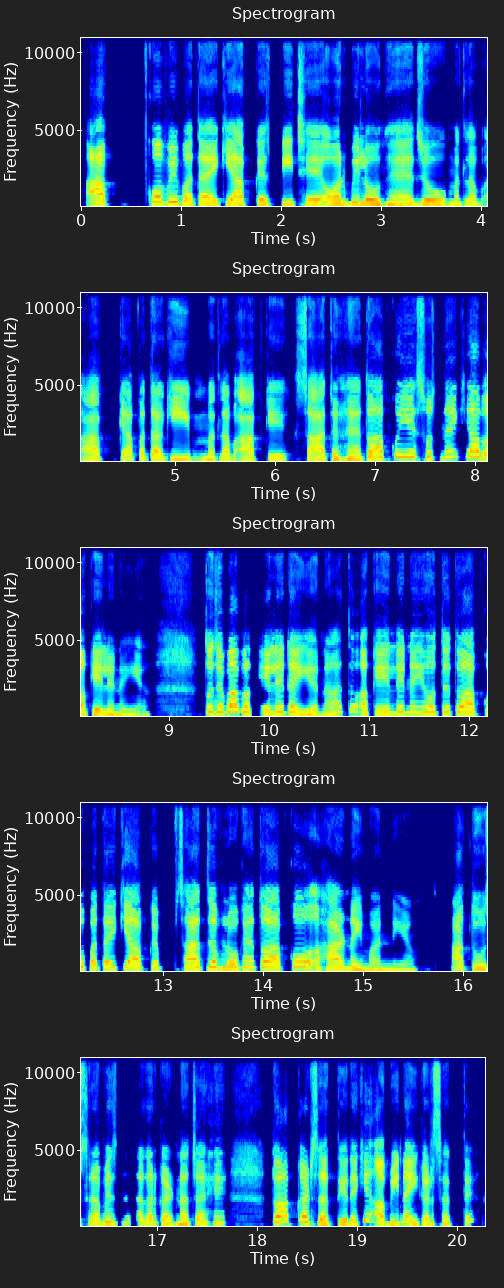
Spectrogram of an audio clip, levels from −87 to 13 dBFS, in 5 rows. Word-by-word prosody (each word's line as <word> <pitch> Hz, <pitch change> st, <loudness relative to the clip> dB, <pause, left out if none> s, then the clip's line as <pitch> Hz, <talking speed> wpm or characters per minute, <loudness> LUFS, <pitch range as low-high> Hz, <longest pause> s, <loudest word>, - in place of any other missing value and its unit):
आपको 300 Hz, +3 st, 0 dB
भी 350 Hz, +1 st, +3 dB
पता 260 Hz, -7 st, 0 dB
है 240 Hz, 0 st, +4 dB
कि 270 Hz, +4 st, -1 dB
आपके 240 Hz, +3 st, 0 dB, 0.2 s
पीछे 260 Hz, +1 st, +1 dB
और 245 Hz, +2 st, +3 dB
भी 295 Hz, +4 st, 0 dB
लोग 250 Hz, -5 st, +4 dB
हैं, 230 Hz, 0 st, 0 dB
जो 240 Hz, +1 st, +3 dB
मतलब 230 Hz, -1 st, -5 dB
आप 225 Hz, -2 st, -1 dB, 0.2 s
क्या 260 Hz, -2 st, -1 dB
पता 255 Hz, -1 st, 0 dB
कि 250 Hz, +1 st, 0 dB
मतलब 230 Hz, +1 st, -3 dB
आपके 225 Hz, +2 st, -2 dB, 0.2 s
साथ 230 Hz, +1 st, +1 dB
हैं, 245 Hz, +1 st, +1 dB
तो 310 Hz, -, +1 dB
आपको 340 Hz, +5 st, +1 dB
ये 380 Hz, -1 st, +2 dB
सोचना 335 Hz, 0 st, -4 dB
है 365 Hz, -, -3 dB
कि 380 Hz, +1 st, -7 dB
आप 370 Hz, -4 st, +3 dB
अकेले 230 Hz, -3 st, +1 dB
नहीं 170 Hz, -5 st, -5 dB
हैं। 175 Hz, +3 st, -12 dB, 0.6 s
तो 360 Hz, -, +2 dB
जब 360 Hz, +2 st, +1 dB
आप 390 Hz, -1 st, +6 dB
अकेले 300 Hz, +1 st, 0 dB
नहीं 275 Hz, -8 st, +2 dB
हैं 205 Hz, -, -1 dB
ना, 240 Hz, -, -4 dB
तो 400 Hz, -, -4 dB
अकेले 295 Hz, +4 st, -1 dB
नहीं 330 Hz, 0 st, -2 dB
होते, 330 Hz, +1 st, 0 dB
तो 345 Hz, 0 st, -1 dB
आपको 320 Hz, +1 st, +2 dB
पता 315 Hz, 0 st, -1 dB
है 320 Hz, -, 0 dB
कि 335 Hz, -, -3 dB
आपके 315 Hz, 0 st, +1 dB, 0.2 s
साथ 295 Hz, 0 st, +3 dB
जब 335 Hz, -3 st, +2 dB
लोग 300 Hz, +1 st, +1 dB
हैं, 330 Hz, +1 st, -2 dB
तो 355 Hz, -, +3 dB
आपको 340 Hz, +2 st, +2 dB
हार 290 Hz, +3 st, +2 dB
नहीं 250 Hz, -6 st, 0 dB
माननी 175 Hz, -2 st, -5 dB
है। 170 Hz, 0 st, -9 dB, 0.4 s
आप 305 Hz, +1 st, 0 dB
दूसरा 265 Hz, +3 st, -1 dB
बिज़नेस 300 Hz, +1 st, -3 dB
अगर 305 Hz, +1 st, -1 dB
करना 230 Hz, -3 st, +1 dB
चाहें, 300 Hz, +3 st, -3 dB, 0.5 s
तो 360 Hz, -, +4 dB
आप 375 Hz, +2 st, +3 dB
कर 360 Hz, -2 st, +4 dB
सकती 230 Hz, -, +1 dB
हैं। 230 Hz, -, +2 dB
देखिए, 305 Hz, +10 st, 0 dB
अभी 260 Hz, +1 st, +3 dB
नहीं 310 Hz, -7 st, +3 dB
कर 200 Hz, -4 st, 0 dB
सकते, 195 Hz, -, -6 dB
275 Hz, 220 wpm, -21 LUFS, 235-320 Hz, 0.6 s, आप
